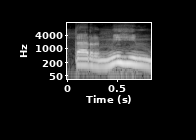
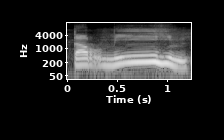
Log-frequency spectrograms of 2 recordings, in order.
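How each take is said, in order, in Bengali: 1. m-এর পরের স্বরটি ছোট। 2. m-এর পরের স্বরটি টানা। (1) "অধিকাংশ লোক কিন্তু এখানে তার মিহিম বলে" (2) "মিম কি এখানে এক আলিফ টেনে পড়তে হবে"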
